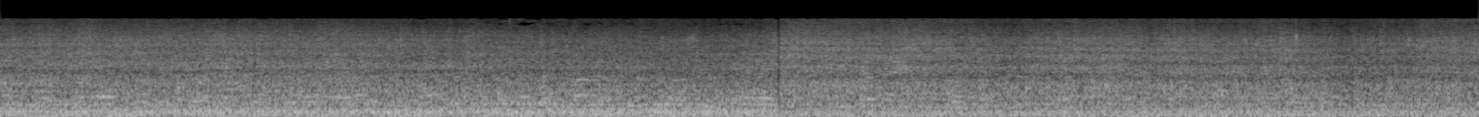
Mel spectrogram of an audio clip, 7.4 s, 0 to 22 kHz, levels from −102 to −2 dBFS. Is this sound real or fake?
real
